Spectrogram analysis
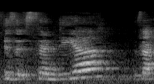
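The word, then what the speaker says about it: sandía: I the flavor of choice at our house is it's Is it Sandia? Is that how you say it? Yeah. Okay. Sandia with chili.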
